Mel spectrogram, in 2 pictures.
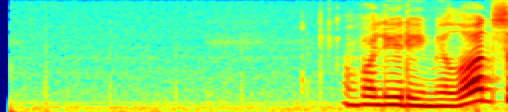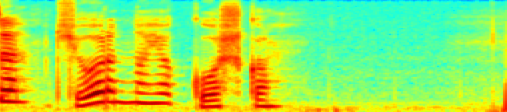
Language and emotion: Russian, neutral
